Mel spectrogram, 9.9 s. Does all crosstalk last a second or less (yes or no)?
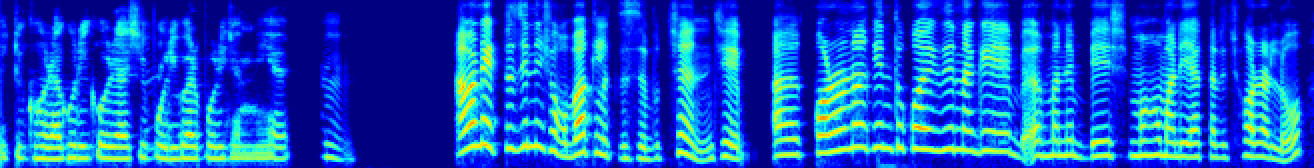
yes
